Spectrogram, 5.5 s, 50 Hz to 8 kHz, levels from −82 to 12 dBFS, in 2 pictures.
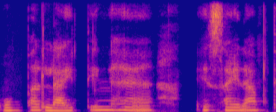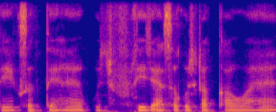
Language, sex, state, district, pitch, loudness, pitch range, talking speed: Hindi, female, Delhi, New Delhi, 210 Hz, -20 LUFS, 195-220 Hz, 175 wpm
